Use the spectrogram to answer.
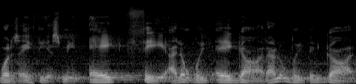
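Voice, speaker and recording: Man with an American accent, fairly low pitch and moderate pace, amid audible room echo. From Texas. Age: 70s. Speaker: lay preacher, church member. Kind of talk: sermon. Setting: church. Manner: conversational, halting.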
